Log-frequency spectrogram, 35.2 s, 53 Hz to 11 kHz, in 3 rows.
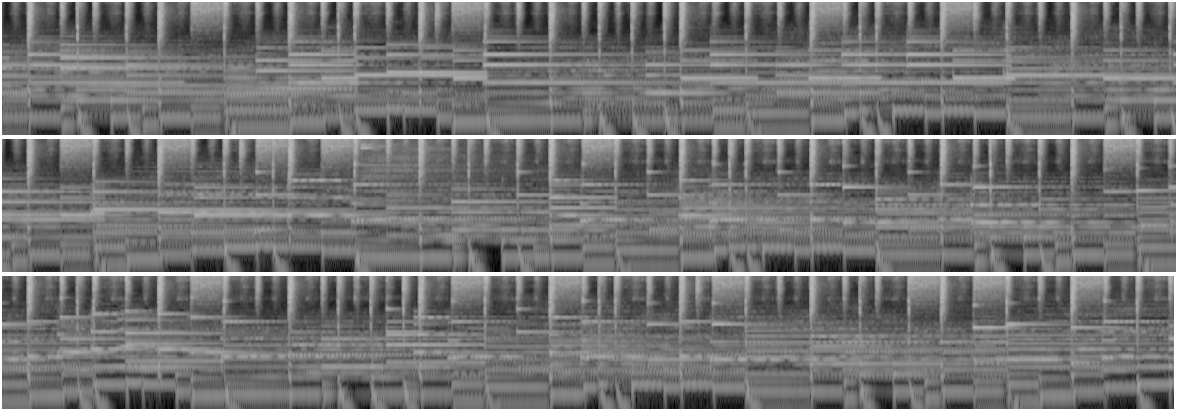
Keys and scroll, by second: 5.0 ctrl+c, 7.7 ctrl+f.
